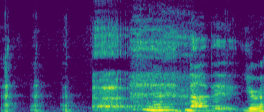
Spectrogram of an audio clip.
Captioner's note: both laughs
